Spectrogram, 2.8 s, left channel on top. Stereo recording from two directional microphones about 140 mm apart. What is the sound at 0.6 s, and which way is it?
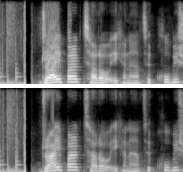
A woman's voice, 20° left (ahead or behind).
